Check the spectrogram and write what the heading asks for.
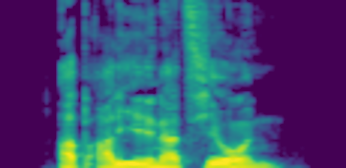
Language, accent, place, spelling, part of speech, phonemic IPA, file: German, Germany, Berlin, Abalienation, noun, /ˌapˌʔali̯enaˈt͡si̯oːn/, De-Abalienation.ogg
- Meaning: 1. abalienation, alienation, estrangement 2. disposal, sale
